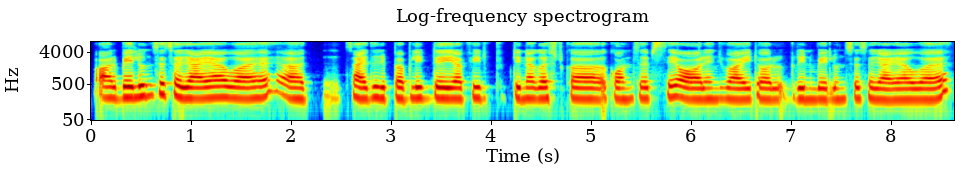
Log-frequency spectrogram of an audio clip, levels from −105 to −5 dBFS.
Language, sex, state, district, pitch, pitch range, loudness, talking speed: Hindi, female, Bihar, Patna, 200 Hz, 195-210 Hz, -15 LUFS, 180 wpm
